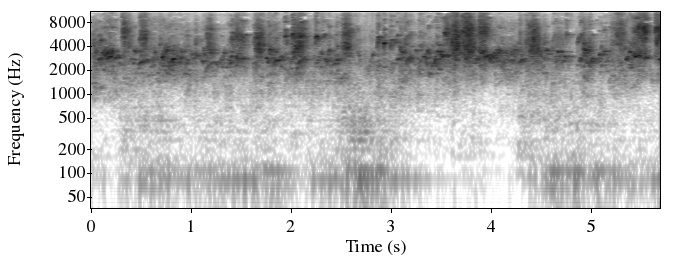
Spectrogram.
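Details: Mating pet budgerigars at the start of breeding: rhythmic bursts of scratchy chirps and warbles rising and falling, a louder squeaky stretch midway, over a constant low hum.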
